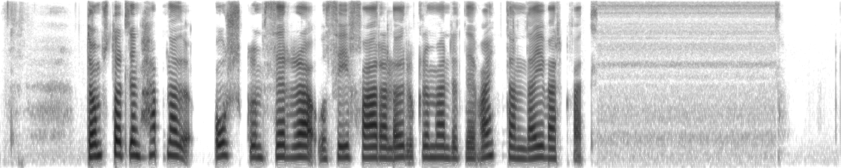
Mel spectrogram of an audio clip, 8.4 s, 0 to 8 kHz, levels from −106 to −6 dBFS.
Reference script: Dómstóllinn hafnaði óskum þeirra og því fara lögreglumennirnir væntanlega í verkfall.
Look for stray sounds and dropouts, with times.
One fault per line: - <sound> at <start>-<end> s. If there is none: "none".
none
